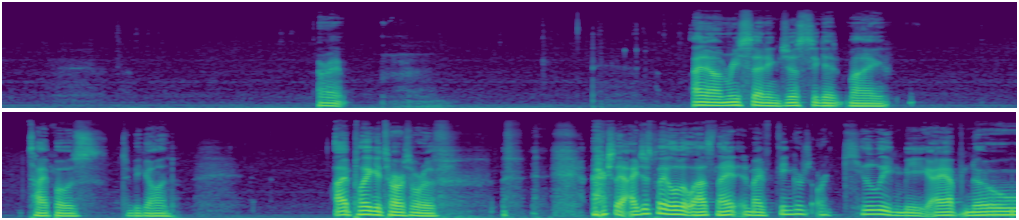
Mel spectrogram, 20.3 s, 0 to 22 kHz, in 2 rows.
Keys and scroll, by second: 1.0 ctrl+[, 1.2 typing, 1.4 Return, 2.7 ctrl+[, 2.7 shift+z, 2.9 shift+z, 4.6 ctrl+a, 5.2-6.6 typing, 6.5 ctrl+[, 7.1 Return, 7.9 alt+Tab.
